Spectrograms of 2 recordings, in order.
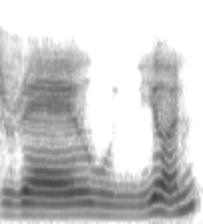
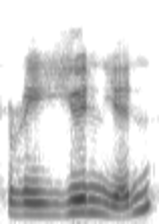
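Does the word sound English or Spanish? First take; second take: Spanish; English. First: It is said with Spanish vowels and sounds. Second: It is said like the English word reunion. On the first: The speaker calls it right. "So a nice reunión" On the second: The speaker calls it wrong. "not to make it sound like reunion"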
